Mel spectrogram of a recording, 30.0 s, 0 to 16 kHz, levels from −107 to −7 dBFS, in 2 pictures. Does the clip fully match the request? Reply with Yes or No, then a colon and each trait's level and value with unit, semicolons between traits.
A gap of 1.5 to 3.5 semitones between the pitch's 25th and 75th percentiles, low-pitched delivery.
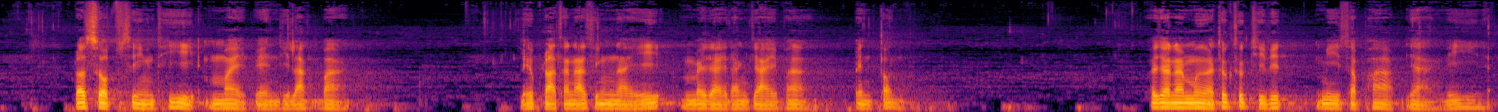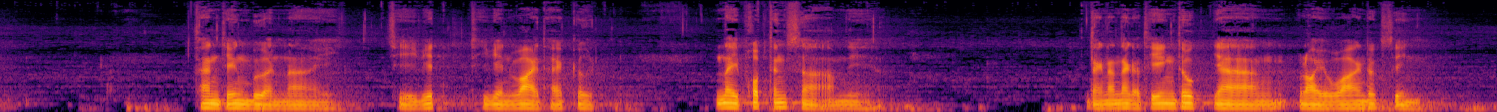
Yes: average, 2.8 semitones; very low, 90 Hz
